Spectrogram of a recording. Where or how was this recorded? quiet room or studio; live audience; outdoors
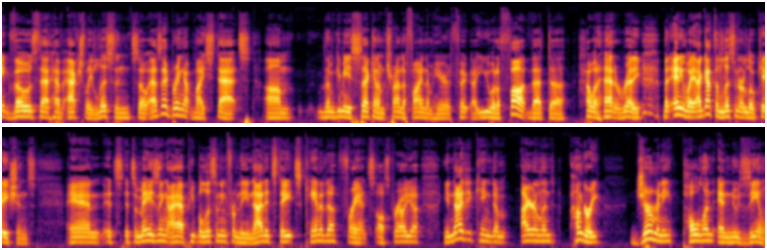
quiet room or studio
